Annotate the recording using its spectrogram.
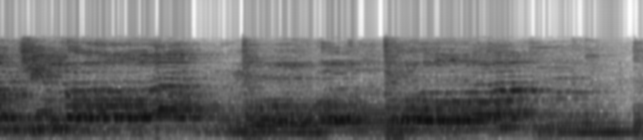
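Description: Live duet of a woman and a man singing in harmony, sustained sung notes over a strummed steel-string acoustic guitar.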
